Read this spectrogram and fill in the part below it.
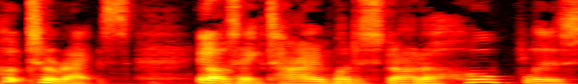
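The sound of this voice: In an unforced reading voice, the speaker uses lively intonation.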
